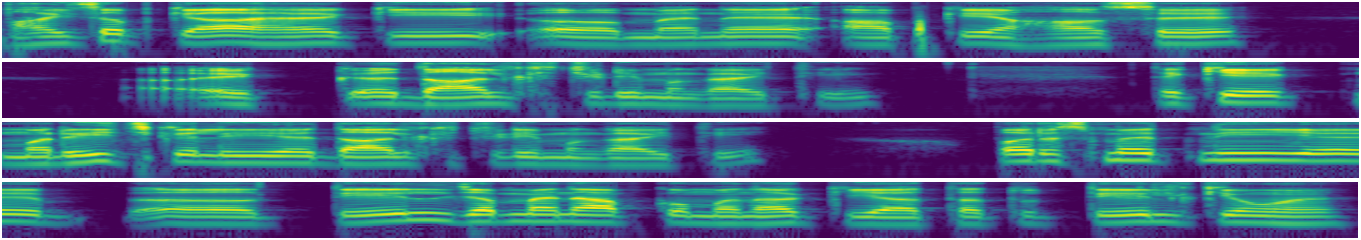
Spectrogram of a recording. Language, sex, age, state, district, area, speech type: Hindi, male, 45-60, Madhya Pradesh, Bhopal, urban, spontaneous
